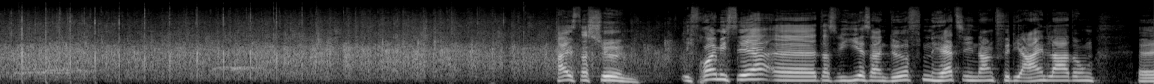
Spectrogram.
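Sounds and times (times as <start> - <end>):
audience applause: 0.0 - 7.3
speech: 5.6 - 11.5.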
